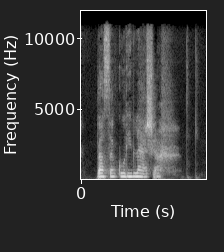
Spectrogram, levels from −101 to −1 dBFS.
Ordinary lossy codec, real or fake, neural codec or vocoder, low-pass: AAC, 64 kbps; fake; codec, 24 kHz, 1 kbps, SNAC; 10.8 kHz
